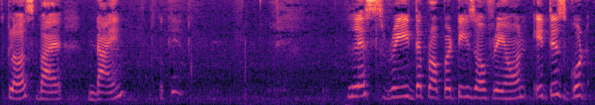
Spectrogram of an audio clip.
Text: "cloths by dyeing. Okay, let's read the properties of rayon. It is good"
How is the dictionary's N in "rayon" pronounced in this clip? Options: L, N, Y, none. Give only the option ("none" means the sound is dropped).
N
